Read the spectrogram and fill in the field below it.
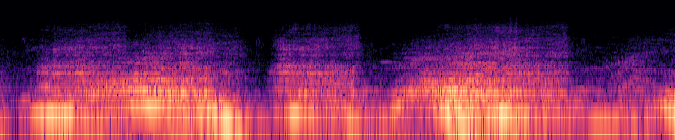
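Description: Several lions roar together in overlapping, rumbling bellows that swell in two long bursts with a short dip between, loud, with no talking.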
